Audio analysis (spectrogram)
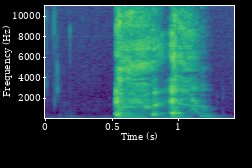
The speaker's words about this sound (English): You just need one strong cough.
